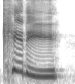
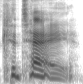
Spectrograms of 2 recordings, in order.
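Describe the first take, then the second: First: The name ends with an 'ee' sound. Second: The name ends with an 'ay' sound. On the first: The speaker calls it wrong. "it's not pronounced kitty" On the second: The speaker calls it right. "it's Kitay"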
